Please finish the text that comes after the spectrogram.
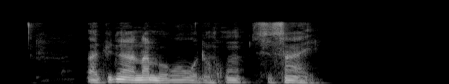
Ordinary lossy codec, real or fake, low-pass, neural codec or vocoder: Opus, 64 kbps; real; 7.2 kHz; none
